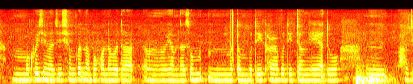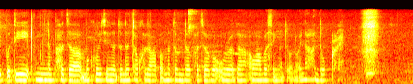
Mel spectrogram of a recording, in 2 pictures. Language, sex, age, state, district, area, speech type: Manipuri, female, 30-45, Manipur, Thoubal, rural, spontaneous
